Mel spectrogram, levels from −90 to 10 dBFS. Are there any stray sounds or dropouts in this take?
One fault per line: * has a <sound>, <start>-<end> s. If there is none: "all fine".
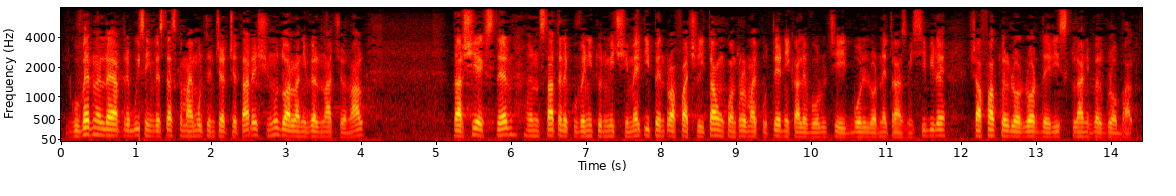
all fine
